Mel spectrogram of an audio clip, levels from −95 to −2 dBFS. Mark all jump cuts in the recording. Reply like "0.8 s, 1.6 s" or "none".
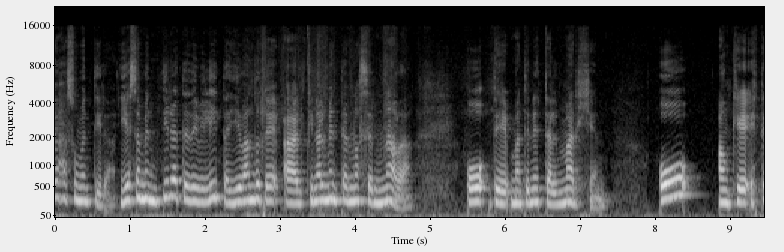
none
